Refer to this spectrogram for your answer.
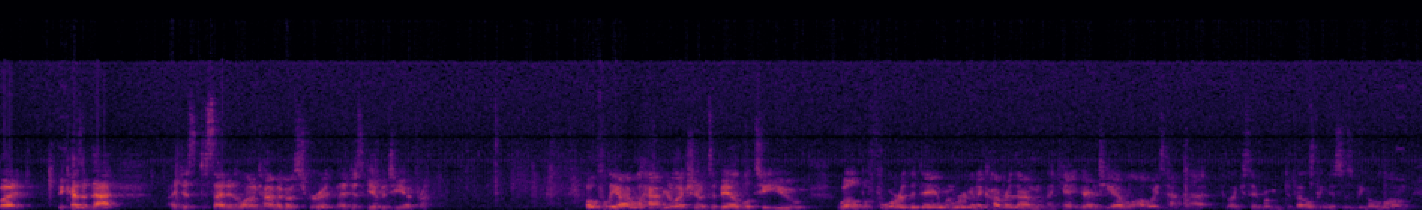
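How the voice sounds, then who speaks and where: A man talks at a very fast pace with ordinary pitch variation and big swings in loudness. Noticeable background noise and audible room echo surround him. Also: fairly high pitch for a man. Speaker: college chemistry instructor. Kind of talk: lecture.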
